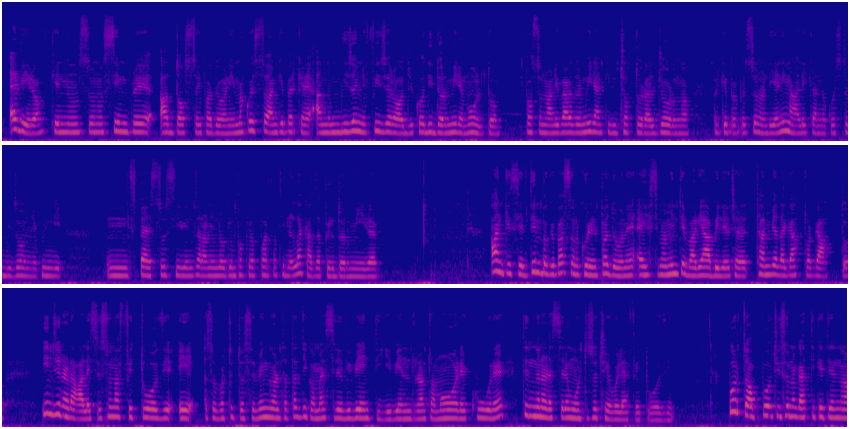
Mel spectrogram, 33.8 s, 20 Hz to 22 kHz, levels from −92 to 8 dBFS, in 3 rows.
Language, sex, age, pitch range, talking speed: Italian, female, 10-29, 190-215 Hz, 180 wpm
